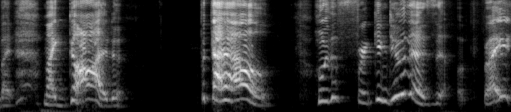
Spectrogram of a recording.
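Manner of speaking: very high, loud talk laughing through the words. Apologizing to listeners for laughing mid-talk: laughing while speaking. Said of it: "I'm sorry I'm laughing".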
